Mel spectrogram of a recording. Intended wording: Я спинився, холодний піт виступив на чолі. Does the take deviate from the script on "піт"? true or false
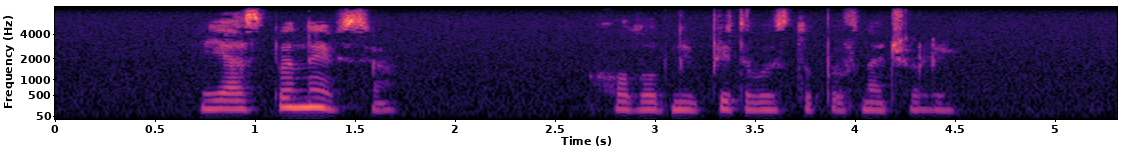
false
